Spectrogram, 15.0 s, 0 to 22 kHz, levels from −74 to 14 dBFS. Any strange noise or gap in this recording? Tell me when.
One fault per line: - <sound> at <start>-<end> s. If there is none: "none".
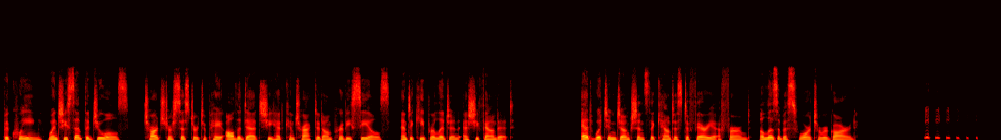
- laugh at 13.8-14.7 s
